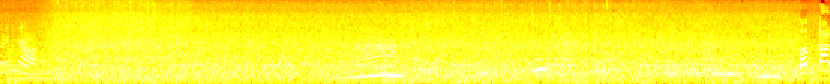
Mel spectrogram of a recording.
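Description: River water rushing over rocks and falls in a travertine gorge, a steady, even rush of noise throughout. A short rising-and-falling voice sounds about halfway through.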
